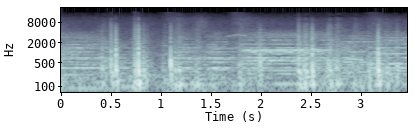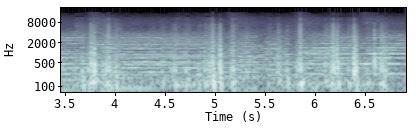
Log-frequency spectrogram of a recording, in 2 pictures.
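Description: Fireworks finale: a rapid, irregular barrage of aerial shell bursts and launches, several bangs a second, with music playing under them.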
